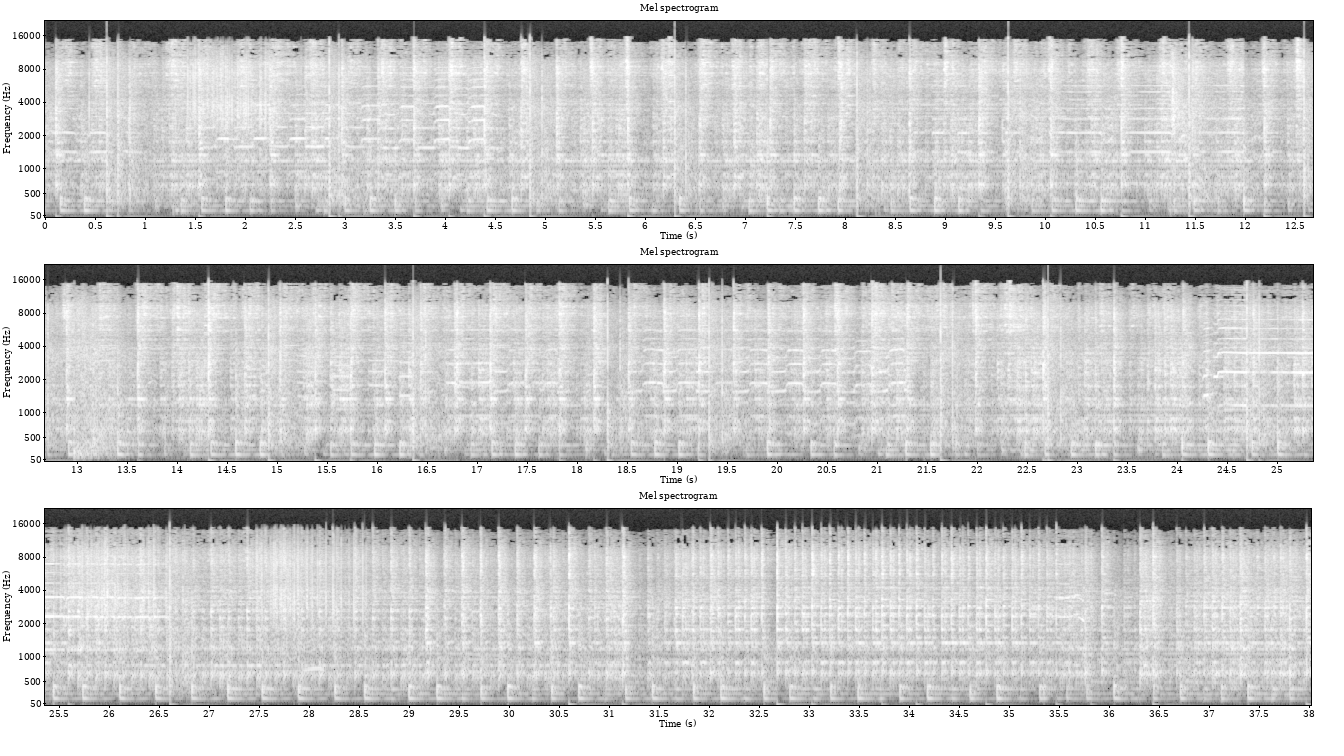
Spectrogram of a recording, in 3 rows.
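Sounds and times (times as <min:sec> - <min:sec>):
drums beaten in fast rhythm: 0:00.0 - 0:38.0.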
